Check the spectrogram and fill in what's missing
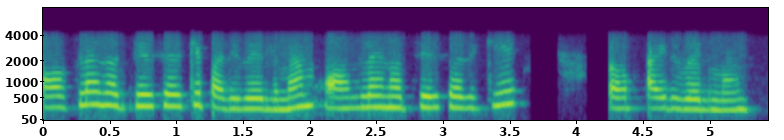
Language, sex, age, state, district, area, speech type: Telugu, female, 18-30, Telangana, Yadadri Bhuvanagiri, urban, conversation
